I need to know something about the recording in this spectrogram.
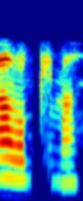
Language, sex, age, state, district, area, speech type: Tamil, female, 18-30, Tamil Nadu, Perambalur, rural, conversation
